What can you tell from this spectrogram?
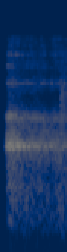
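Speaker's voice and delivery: low creaky fry sound; vocal fry. Shown as a demonstration. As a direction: crackle gently in fry. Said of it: "Just hold it".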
